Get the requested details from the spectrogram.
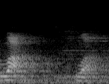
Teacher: वा के उच्चारण में दोनों होठों का आकार गोला हो जाता है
